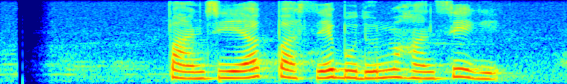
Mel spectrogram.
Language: Sinhala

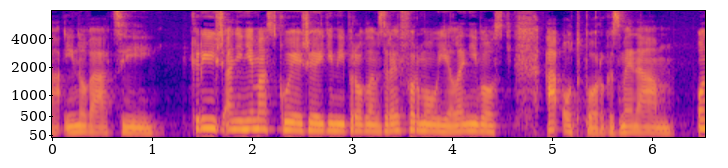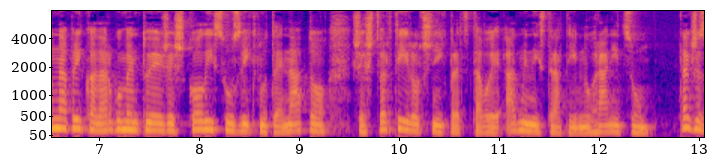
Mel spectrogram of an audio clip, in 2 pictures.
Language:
Slovak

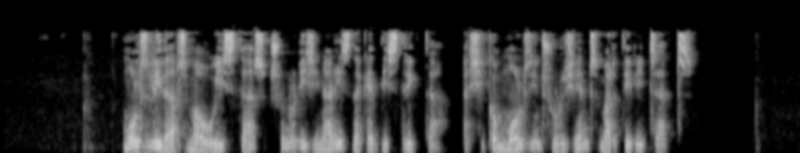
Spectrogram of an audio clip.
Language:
Catalan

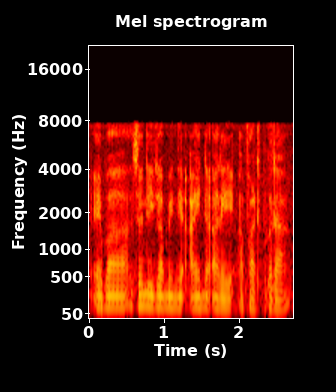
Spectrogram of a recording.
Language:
Bodo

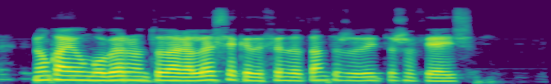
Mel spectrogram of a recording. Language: Galician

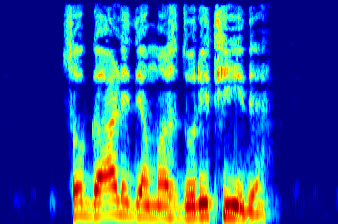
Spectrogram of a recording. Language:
Phalura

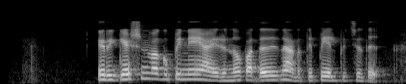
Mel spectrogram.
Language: Malayalam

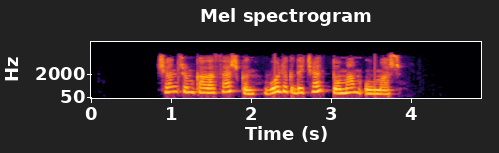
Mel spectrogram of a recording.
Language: Mari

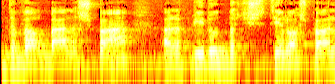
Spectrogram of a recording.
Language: Hebrew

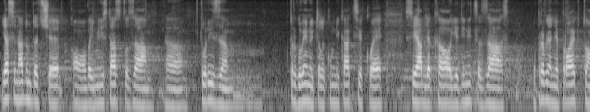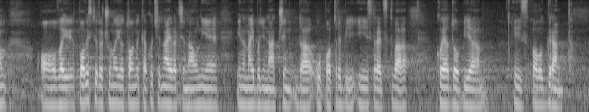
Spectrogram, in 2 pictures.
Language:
Serbian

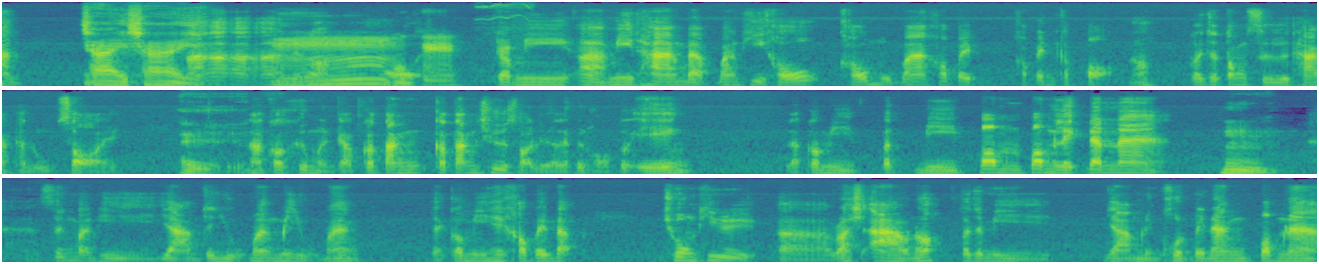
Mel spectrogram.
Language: Thai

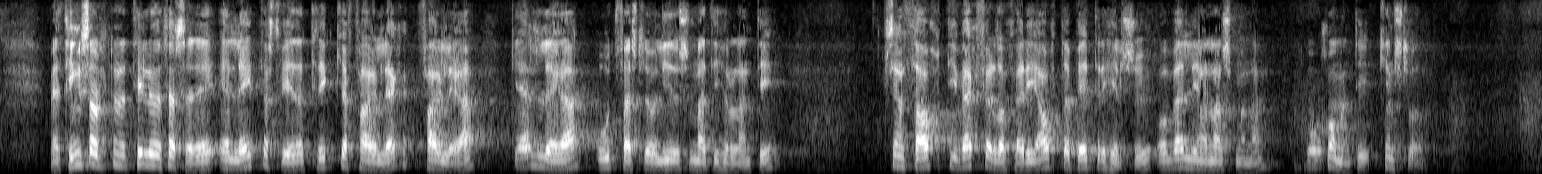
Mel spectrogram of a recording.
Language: Icelandic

